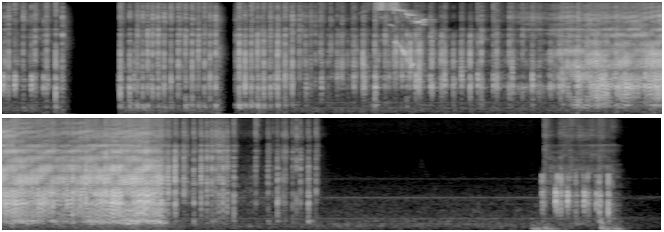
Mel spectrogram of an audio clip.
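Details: Atlantic white-sided dolphins off Nova Scotia, recorded underwater, give dense trains of sharp, high clicks that blur into crackling buzzes.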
